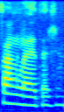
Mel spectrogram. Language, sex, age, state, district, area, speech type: Marathi, other, 30-45, Maharashtra, Washim, rural, spontaneous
